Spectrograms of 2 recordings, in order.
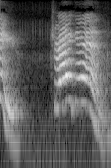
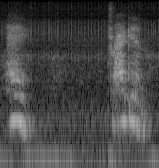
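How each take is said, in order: First: It is shouted very loudly. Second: It is whispered very softly.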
